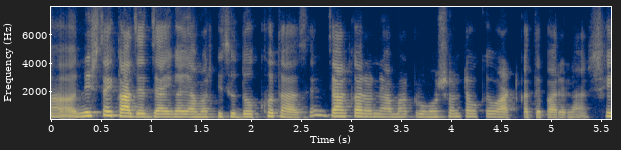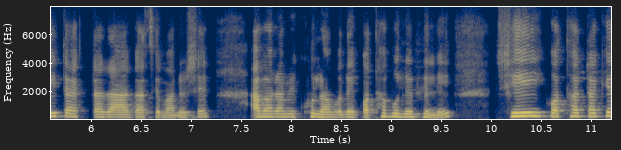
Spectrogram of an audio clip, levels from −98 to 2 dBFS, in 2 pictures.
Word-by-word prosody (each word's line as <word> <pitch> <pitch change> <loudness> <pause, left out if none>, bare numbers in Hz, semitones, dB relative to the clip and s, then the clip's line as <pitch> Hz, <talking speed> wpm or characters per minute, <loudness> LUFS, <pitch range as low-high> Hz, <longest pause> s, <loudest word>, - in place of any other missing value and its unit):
আ - - -1 0.3
নিশ্চয়ই 260 +3 +4
কাজের 215 -3 +6
জায়গায় 195 0 +1
আমার 190 0 -3
কিছু 210 +1 -3
দক্ষতা 200 +2 -1
আছে 170 +10 -11 0.2
যার 230 -1 +4
কারণে 210 -2 +1
আমার 195 +1 -6
promotion-টাও 205 +2 -5
কেউ 200 -1 -4
আটকাতে 185 0 -7
পারে 175 -1 -2
না। - - -9 0.2
সেইটা 235 -1 0
একটা 205 -2 -6
রাগ 175 0 +1
আছে 170 +1 -5
মানুষের। 165 +5 -5 0.5
আবার 205 0 +2
আমি 200 0 -3
খোলা 195 -6 0
মনে 180 0 0
কথা 170 +5 -2
বলে 195 -3 +2
ফেলি। 180 0 -1 0.6
সেই 240 +1 +8 0.2
কথাটাকে 230 +2 +1
200 Hz, 160 wpm, -23 LUFS, 190-225 Hz, 0.6 s, সেই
